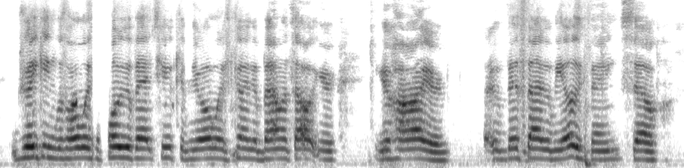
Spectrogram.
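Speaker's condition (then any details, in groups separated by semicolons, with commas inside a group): Cerebral palsy; affects speech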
